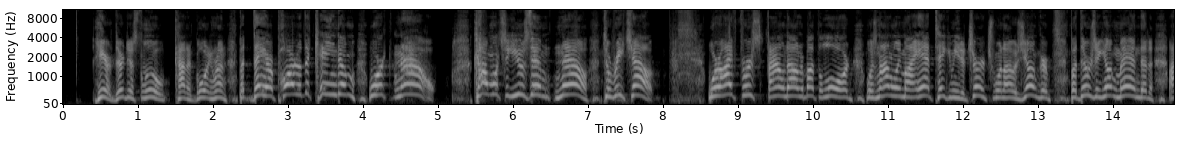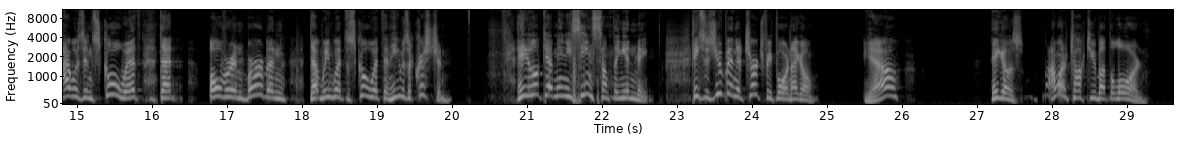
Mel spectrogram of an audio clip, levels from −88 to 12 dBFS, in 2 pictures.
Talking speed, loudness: 220 wpm, -34 LUFS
